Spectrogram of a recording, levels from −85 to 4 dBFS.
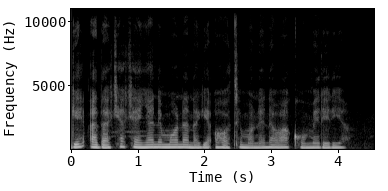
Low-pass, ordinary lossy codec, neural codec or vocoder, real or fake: none; none; none; real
